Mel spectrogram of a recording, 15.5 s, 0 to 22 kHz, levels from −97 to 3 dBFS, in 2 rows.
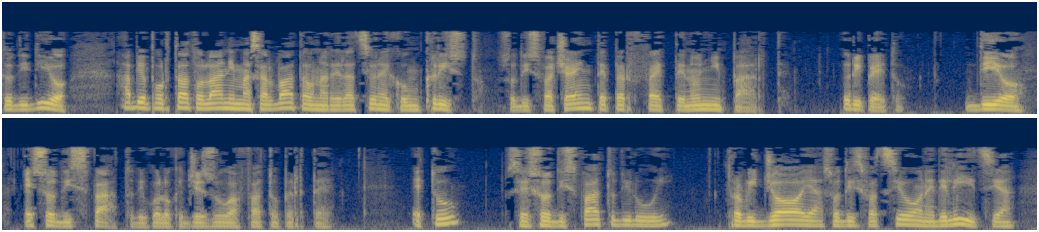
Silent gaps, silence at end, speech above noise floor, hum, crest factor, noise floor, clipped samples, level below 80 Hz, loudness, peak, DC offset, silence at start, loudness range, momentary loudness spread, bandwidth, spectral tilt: none; 0.2 s; 29 dB; none; 16 dB; -47 dBFS; under 0.1%; -46 dBFS; -18 LUFS; -2 dBFS; under 0.1%; 0 s; 4 LU; 12 LU; 8.8 kHz; -4.5 dB/octave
